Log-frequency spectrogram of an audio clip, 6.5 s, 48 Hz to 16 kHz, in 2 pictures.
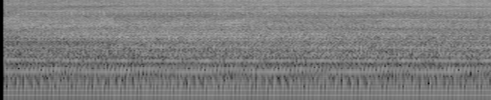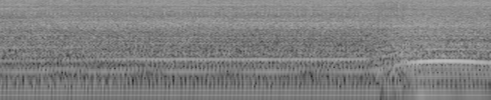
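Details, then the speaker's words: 2008 Toyota Corolla 1.8 XEi automatic, noise began after restarting at a fuel stop: even idle with faint steady pulley-like whine climbing with revs, persists in neutral so transmission ruled out. "Depois dessa parada, na hora que eu funcionei o carro, ele começou a dar um barulho, como se tivesse alguma polia, alguma coisa soprando forte ou um barulho de polia."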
